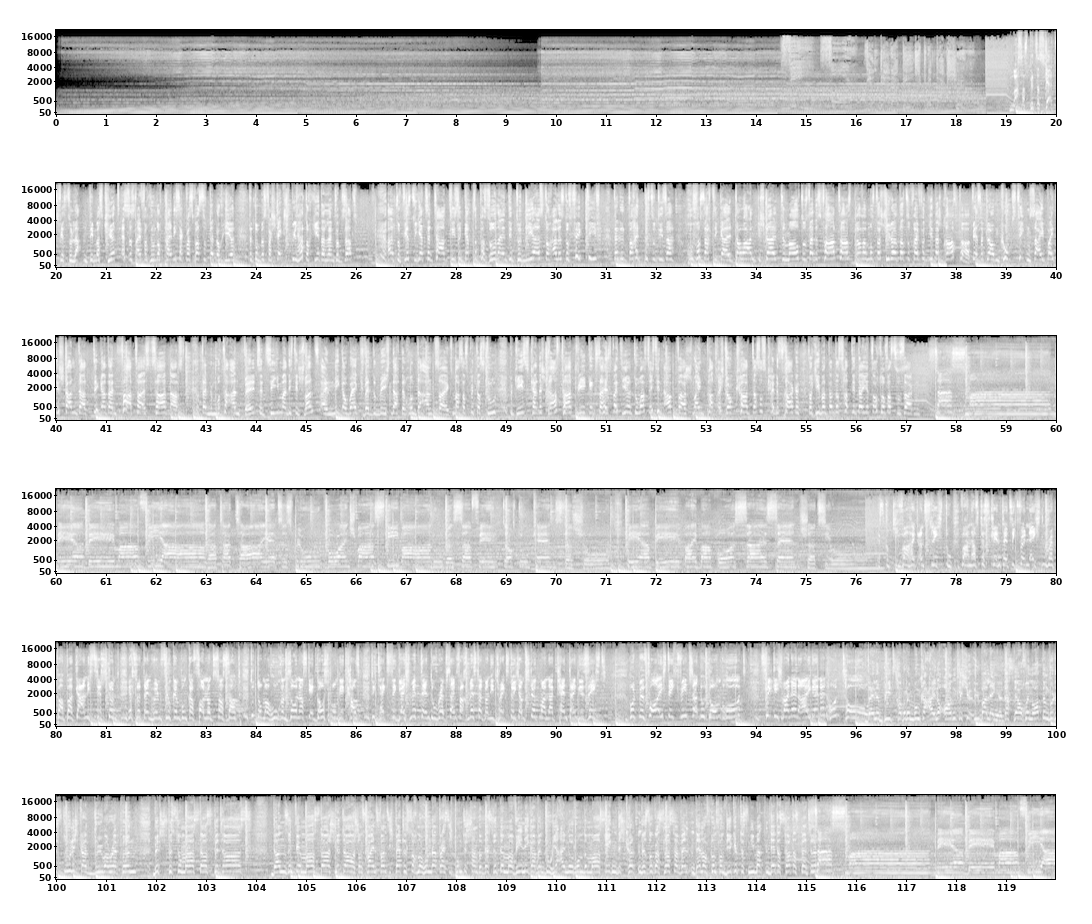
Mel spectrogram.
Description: Mir gefällt diesmal der aggressive Stimmeinsatz, aber der Flow hat einige Timingfehler und komisch gesetzte …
